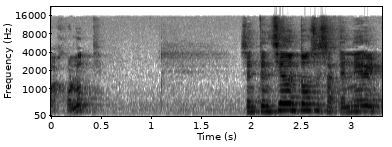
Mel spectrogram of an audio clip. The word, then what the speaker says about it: ajolote: de lo que es el ajolote o acholote Porque también se escribe tanto con j como con x y bueno después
